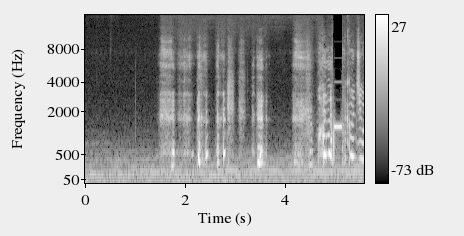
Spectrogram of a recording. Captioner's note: cries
